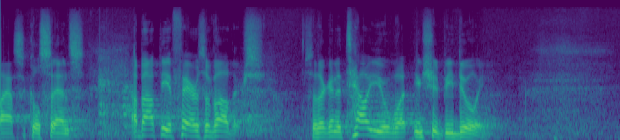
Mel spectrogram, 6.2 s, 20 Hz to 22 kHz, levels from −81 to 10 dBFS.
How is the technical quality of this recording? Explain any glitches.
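There's one glitch. From 0.93 to 1.14 s there's processor overload crackle: around ten buffers of about 5 ms each missed their deadline and dropped to silence, leaving gritty tearing.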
